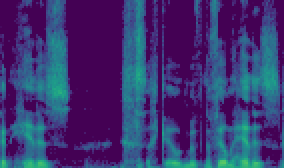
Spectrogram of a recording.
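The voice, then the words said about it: Attempted Kiwi accent, Beatle-like. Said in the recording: “great Kiwi accent ... Sounded a little bit like a Beatle there. ... When you said the word alone, it sounded great. And then when you put it in a sentence, you sounded like a Beatle.”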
